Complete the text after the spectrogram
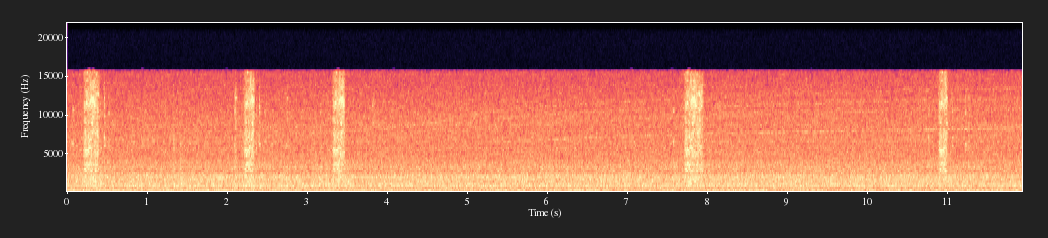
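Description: A jet airliner's engines drone steadily from inside the cockpit.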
